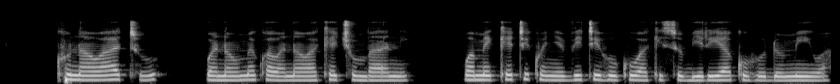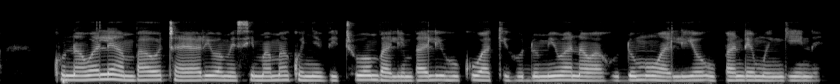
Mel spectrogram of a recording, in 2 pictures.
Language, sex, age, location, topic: Swahili, female, 18-24, Kisumu, government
